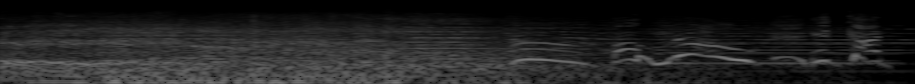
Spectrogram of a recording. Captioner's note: snarling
